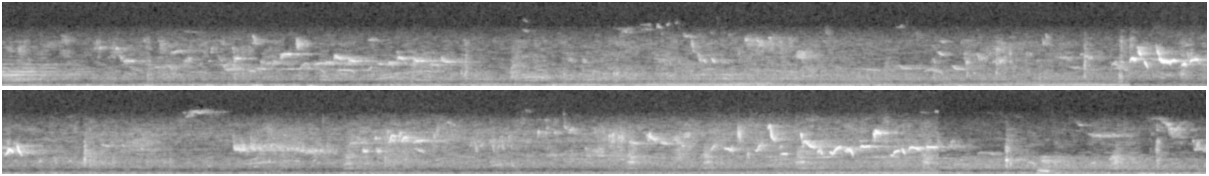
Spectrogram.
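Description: Small birds singing and chirping, with short trills and calls scattered throughout, over a low background rumble that eases about eleven seconds in.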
